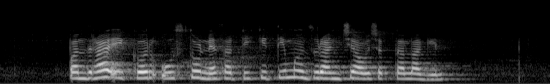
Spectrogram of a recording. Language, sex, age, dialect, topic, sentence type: Marathi, female, 18-24, Standard Marathi, agriculture, question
